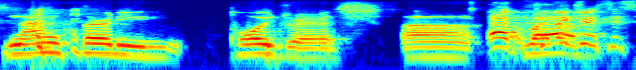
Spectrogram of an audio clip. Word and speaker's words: Poydras: It's 930 Poydras. Poydras is spelled P-O-Y-D-R-A-S.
